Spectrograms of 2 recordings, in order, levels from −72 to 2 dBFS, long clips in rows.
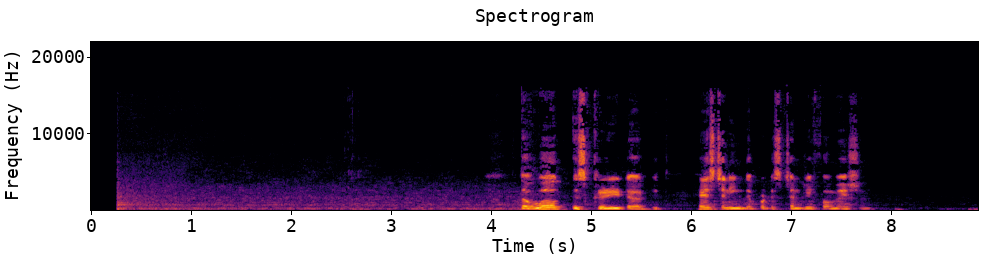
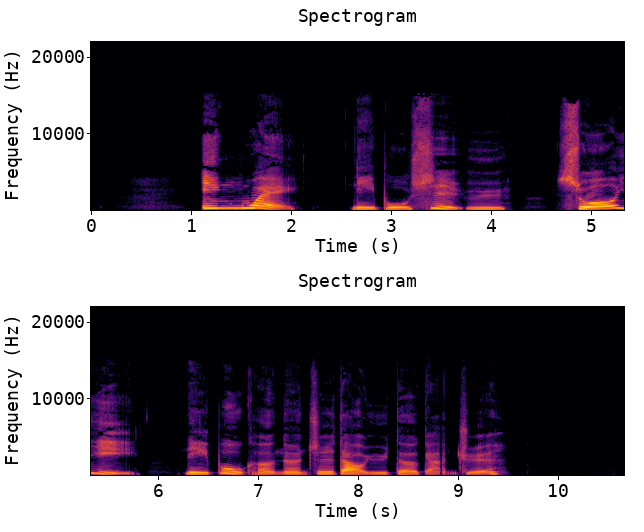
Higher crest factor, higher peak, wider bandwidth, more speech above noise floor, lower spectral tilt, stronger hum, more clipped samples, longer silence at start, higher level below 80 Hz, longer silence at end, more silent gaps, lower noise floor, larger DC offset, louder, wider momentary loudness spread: about the same, 18 dB vs 18 dB; about the same, -2 dBFS vs 0 dBFS; about the same, 16.5 kHz vs 15.5 kHz; second, 44 dB vs 52 dB; about the same, -3.5 dB/octave vs -4.5 dB/octave; neither; neither; second, 0.25 s vs 1.1 s; first, -60 dBFS vs -68 dBFS; second, 1.1 s vs 1.25 s; neither; second, -60 dBFS vs -69 dBFS; neither; about the same, -16 LUFS vs -17 LUFS; first, 27 LU vs 15 LU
